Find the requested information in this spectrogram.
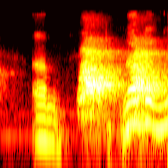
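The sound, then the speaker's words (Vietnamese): A pet dog in a house barks in two bursts, a short one followed by a longer, louder stretch of harsh barking. “Xin lỗi, nhà có con chó nó sủa khi nó khác.”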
